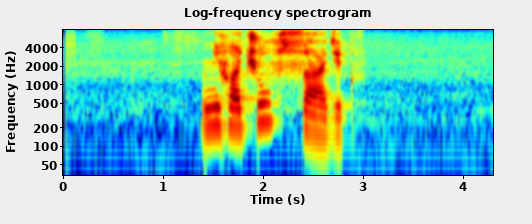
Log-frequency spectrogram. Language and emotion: Russian, sad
